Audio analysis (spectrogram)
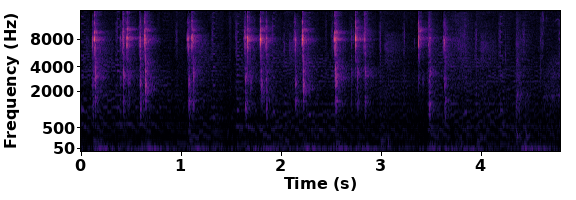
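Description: Keys clack on a Commodore 64 keyboard in quick, irregular bursts of taps, close and fairly quiet, with short pauses between clusters and no talking.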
